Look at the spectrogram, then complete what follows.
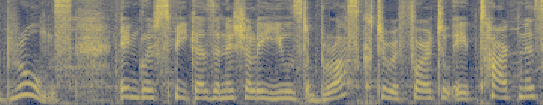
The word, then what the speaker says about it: brusque: The word of the day this morning is spelled B-R-U-S-Q-U-E, pronounced brusque, and it's an adjective which means markedly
